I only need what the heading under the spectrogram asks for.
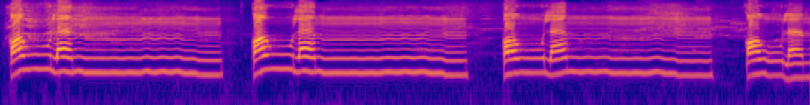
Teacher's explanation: Dengungkan dengan sempurna. Qaulam, suara keluar dari rongga hidung. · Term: dengung yang kamil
